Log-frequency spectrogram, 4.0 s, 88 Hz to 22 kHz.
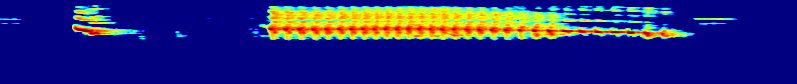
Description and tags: Song of a Woodland Kingfisher. This is a well-known African bird call. Recorded with an Edirol R-09HR.
kingfisher, aviary, tropical, rainforest, exotic, jungle, birds, zoo, bird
